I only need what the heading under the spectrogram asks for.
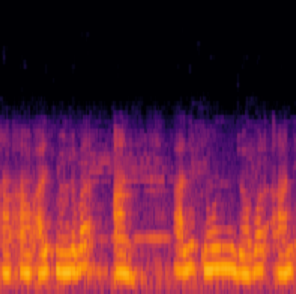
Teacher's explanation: এখানে নুন বর্ণের উচ্চারণের সময় নাকের গহ্বরে এসে থেমে গেছে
